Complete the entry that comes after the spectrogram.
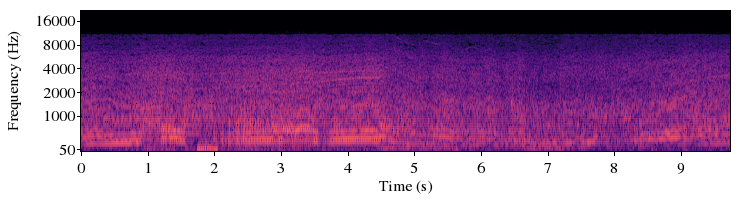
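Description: An onboard Sauber Formula 1 car engine in a racing video game at a Singapore round, screaming steadily at high revs with rising and falling pitch through gear changes, loud and continuous, no voices.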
